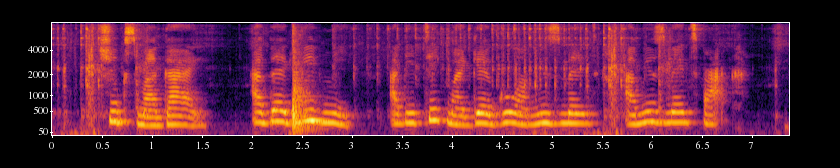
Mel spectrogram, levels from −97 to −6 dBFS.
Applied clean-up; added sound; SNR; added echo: none; Thump, thud; 10 dB; none.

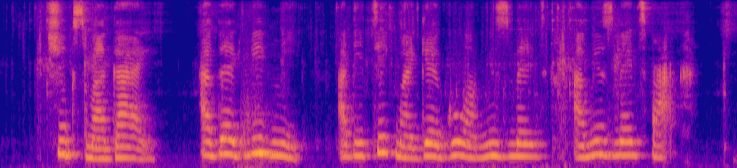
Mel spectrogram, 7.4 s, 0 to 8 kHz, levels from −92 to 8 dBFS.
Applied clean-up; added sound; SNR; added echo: neural separator model SepFormer DNS4.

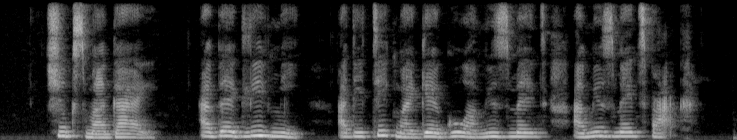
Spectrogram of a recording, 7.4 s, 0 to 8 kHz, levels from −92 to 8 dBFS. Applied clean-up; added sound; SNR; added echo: none; none; none; none.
